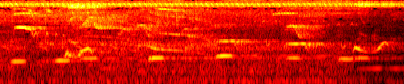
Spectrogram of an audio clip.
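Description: A dense chorus of birdsong with many overlapping chirps, whistles and short trills, plus a steady high-pitched buzz throughout, fairly loud and continuous with no voices; sounds of about forty bird species from Colombia, blended into a special version of the Colombian national anthem.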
